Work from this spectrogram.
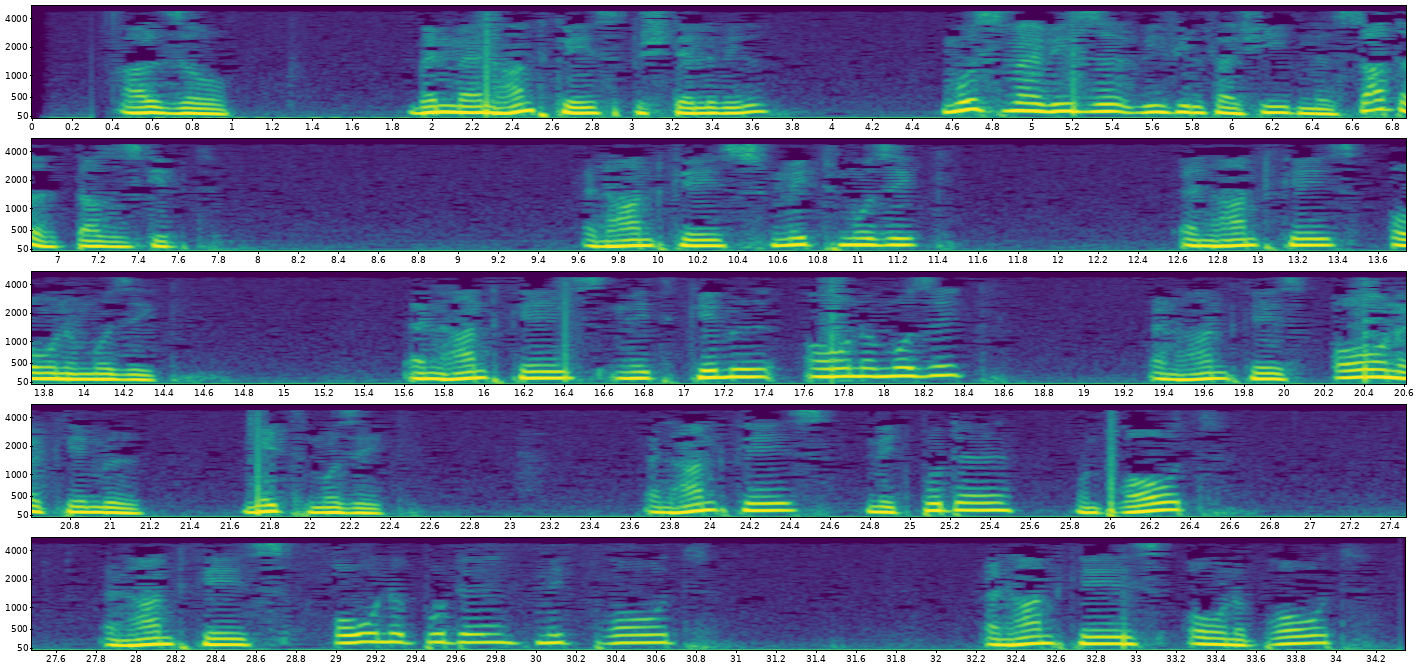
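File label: explains, in pure Frankfurt dialect, but does NOT sing; Handkäs (Handcheese) especially "mit Musik" (with music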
